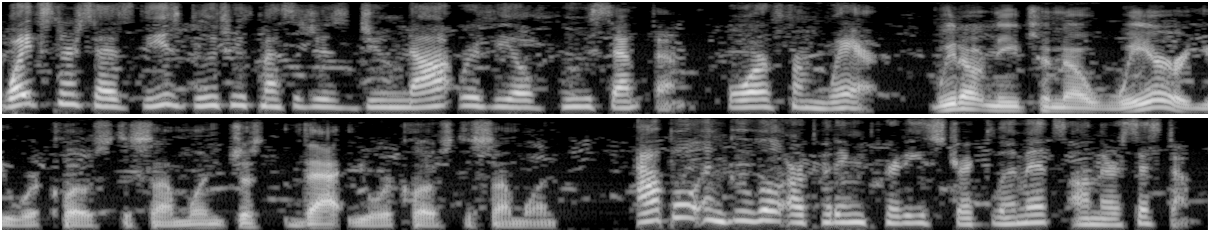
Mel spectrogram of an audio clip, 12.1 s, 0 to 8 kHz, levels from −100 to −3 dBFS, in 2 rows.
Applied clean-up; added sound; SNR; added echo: classical method spectral subtraction.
